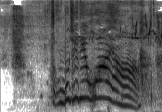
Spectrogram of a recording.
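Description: A young woman speaks on a phone with rising, questioning tones outdoors.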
